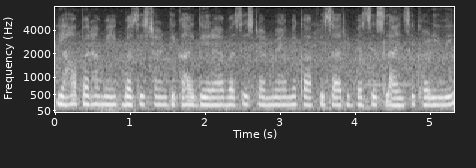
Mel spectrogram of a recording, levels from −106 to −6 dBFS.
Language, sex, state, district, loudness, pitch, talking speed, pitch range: Hindi, female, Chhattisgarh, Korba, -18 LUFS, 220 Hz, 235 wpm, 215-230 Hz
